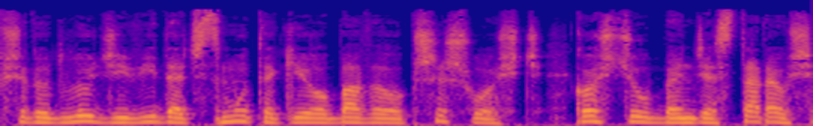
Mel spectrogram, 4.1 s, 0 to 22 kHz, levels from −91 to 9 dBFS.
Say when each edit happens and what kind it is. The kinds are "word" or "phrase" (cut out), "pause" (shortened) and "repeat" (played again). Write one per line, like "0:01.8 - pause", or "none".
0:02.8 - pause

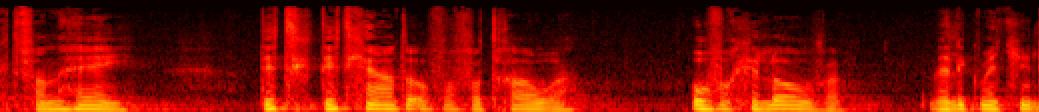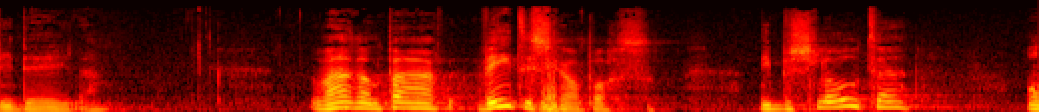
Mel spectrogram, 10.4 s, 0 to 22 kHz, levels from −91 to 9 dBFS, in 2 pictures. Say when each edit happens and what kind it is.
0:04.4 - pause

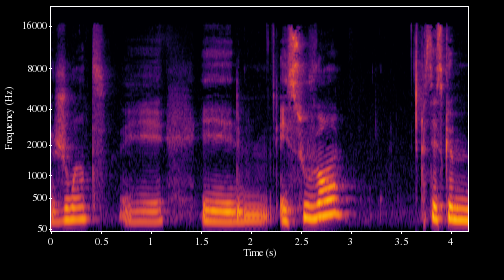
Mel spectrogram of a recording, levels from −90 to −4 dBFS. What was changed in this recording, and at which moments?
none

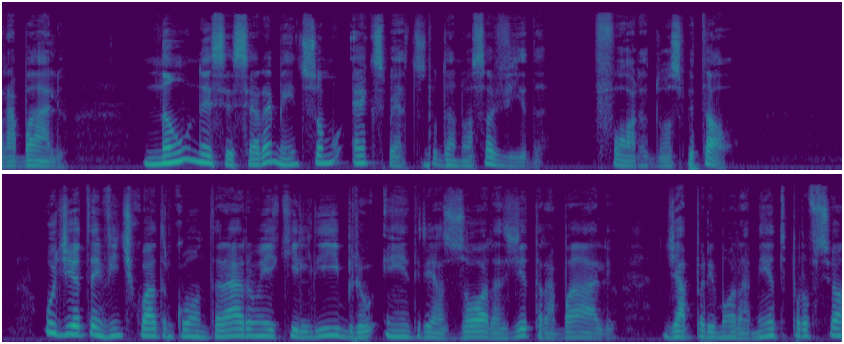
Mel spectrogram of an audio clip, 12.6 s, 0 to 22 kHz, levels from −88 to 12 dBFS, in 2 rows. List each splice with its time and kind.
0:03.2 - phrase
0:07.5 - phrase

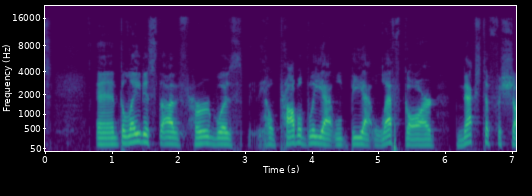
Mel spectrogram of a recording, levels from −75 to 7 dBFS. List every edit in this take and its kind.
none

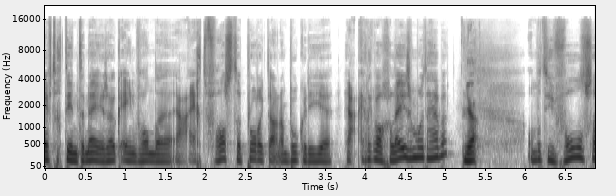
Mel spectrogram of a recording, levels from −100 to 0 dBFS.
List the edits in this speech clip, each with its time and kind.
none

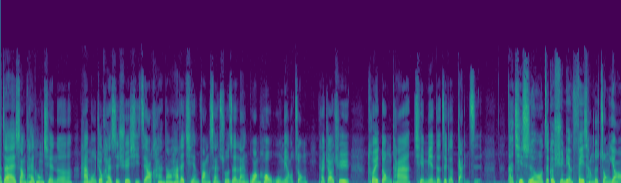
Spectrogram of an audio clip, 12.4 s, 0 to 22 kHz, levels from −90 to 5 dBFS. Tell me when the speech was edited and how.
0:01.5 - pause

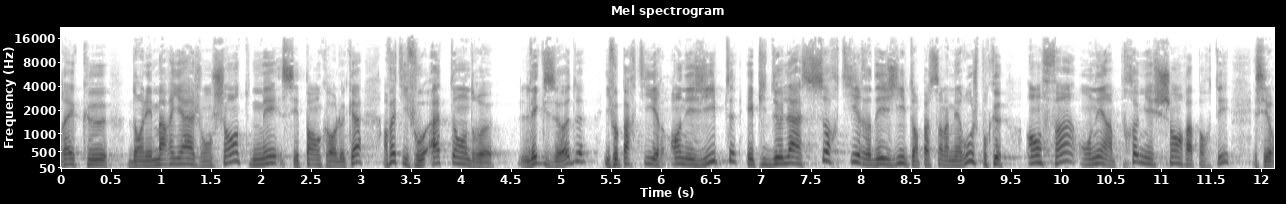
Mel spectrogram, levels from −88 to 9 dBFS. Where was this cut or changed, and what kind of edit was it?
0:05.4 - pause
0:06.8 - pause

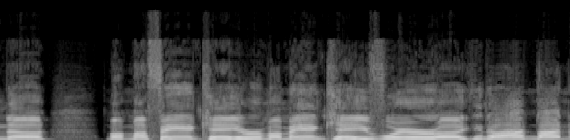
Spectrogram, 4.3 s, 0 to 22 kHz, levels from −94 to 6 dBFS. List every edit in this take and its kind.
none

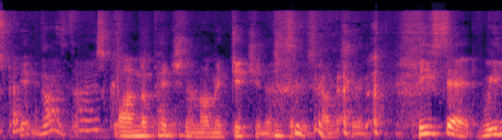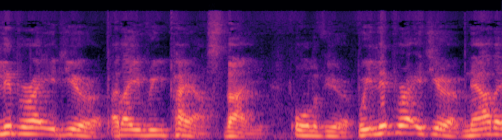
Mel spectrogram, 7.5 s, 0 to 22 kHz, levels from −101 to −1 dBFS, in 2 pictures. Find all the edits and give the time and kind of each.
0:04.7 - word

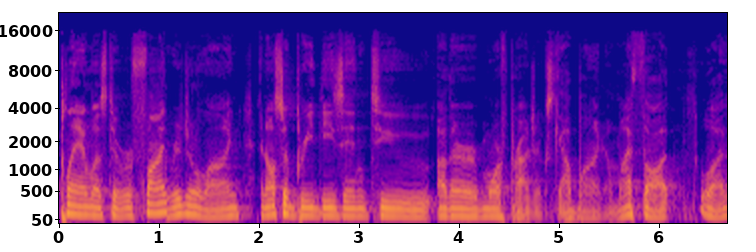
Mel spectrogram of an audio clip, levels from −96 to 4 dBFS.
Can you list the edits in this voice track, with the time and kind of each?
0:01.1 - phrase
0:01.9 - pause
0:04.9 - word

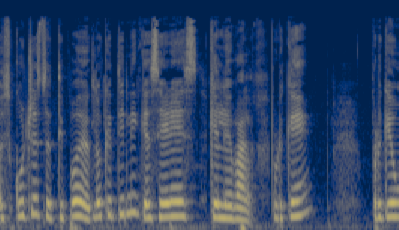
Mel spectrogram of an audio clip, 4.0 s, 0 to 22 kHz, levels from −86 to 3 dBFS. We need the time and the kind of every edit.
0:00.9 - word
0:02.1 - pause
0:02.7 - pause

